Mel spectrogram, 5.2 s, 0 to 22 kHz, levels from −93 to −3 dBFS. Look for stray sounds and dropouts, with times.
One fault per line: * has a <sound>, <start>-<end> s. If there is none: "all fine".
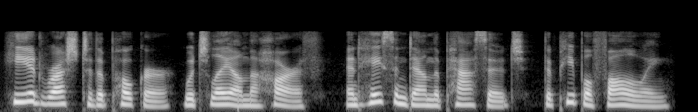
all fine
